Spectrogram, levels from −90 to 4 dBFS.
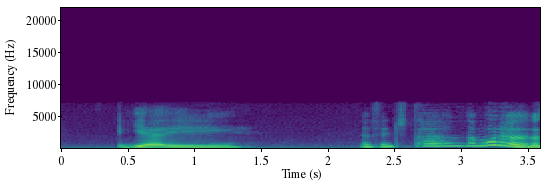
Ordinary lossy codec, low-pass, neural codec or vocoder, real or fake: none; 7.2 kHz; codec, 16 kHz, 0.8 kbps, ZipCodec; fake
